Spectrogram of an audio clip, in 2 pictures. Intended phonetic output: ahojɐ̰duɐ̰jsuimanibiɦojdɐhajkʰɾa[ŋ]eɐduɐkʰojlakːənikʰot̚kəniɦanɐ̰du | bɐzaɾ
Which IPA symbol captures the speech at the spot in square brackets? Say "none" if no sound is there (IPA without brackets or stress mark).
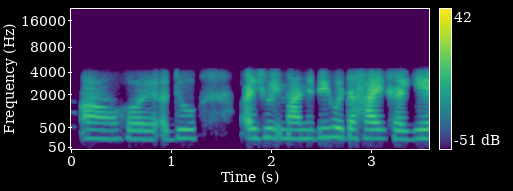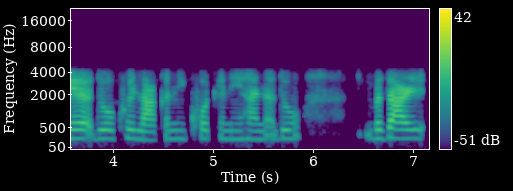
ɡ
